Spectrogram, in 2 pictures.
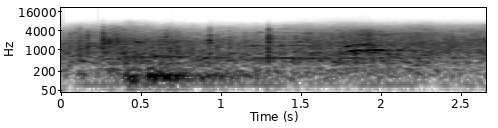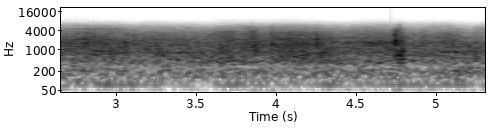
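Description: Ice skates scrape and hiss across the ice in a large echoing arena.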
